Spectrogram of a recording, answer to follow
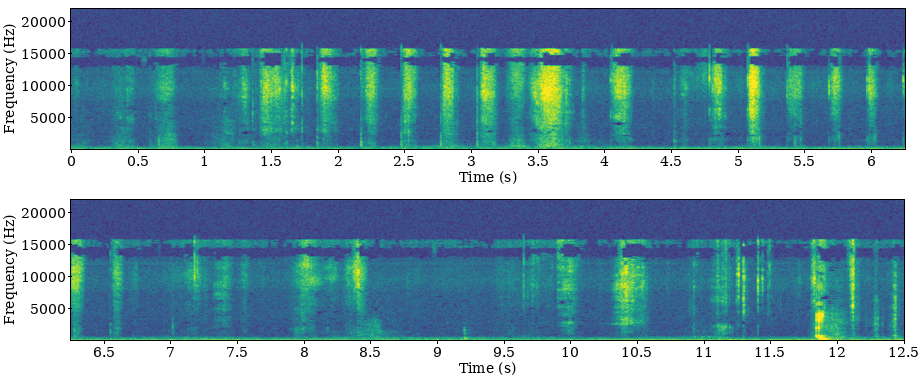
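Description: Pokémon trading cards and their booster-pack wrappers being handled and leafed through by hand: a quick, irregular run of short scratchy rustles and light ticks, several a second, over a steady low hum.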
